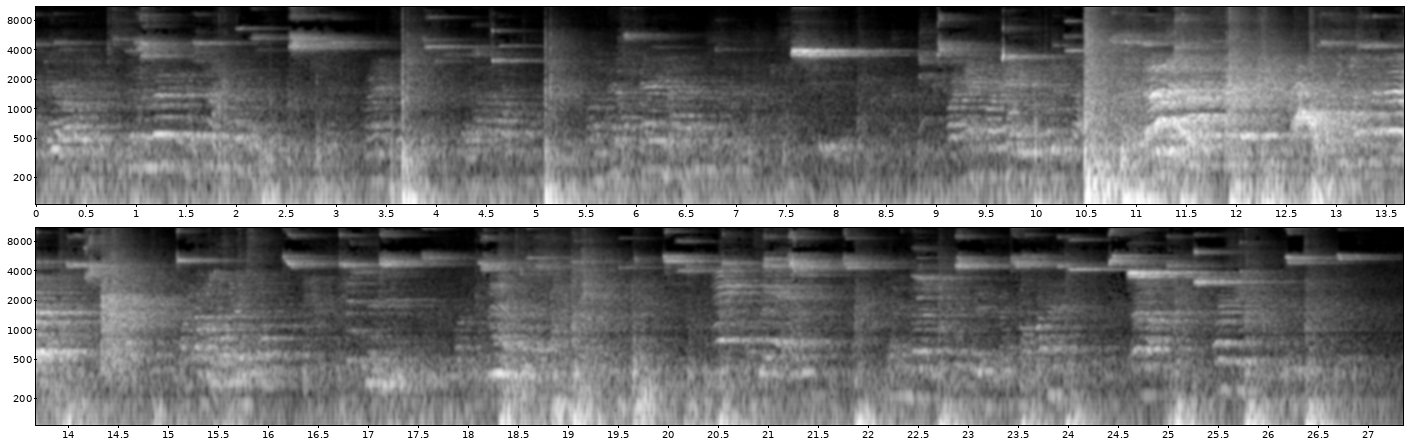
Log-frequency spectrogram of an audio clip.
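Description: Volleyball rally in a large gym hall, its sound echoing: repeated thuds of the ball being hit and landing, short high squeaks of sneakers on the wooden floor, and players calling out. About ten seconds in, the players break into loud shouting for a few seconds as the point ends.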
